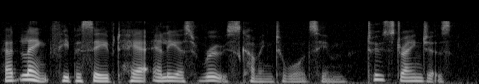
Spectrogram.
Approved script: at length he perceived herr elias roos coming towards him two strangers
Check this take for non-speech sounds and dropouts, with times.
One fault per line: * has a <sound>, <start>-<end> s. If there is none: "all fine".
all fine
